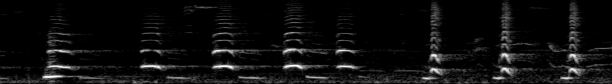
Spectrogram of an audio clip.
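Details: A siamang at the Jacksonville Zoo in Florida gives loud, honking howls in a steady series during a vocal performance, each backed by a low booming note.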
